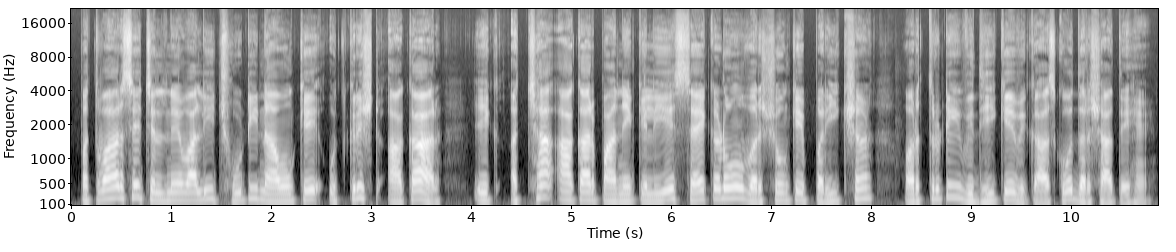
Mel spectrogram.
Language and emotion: Hindi, neutral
